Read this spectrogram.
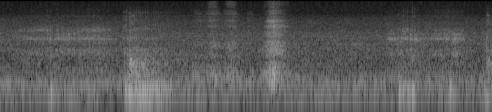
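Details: Snoring during sleep with a repetitive "bub bub bub" pattern: soft, rough, rhythmic breathing noises in a quiet room; ordinary snoring.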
